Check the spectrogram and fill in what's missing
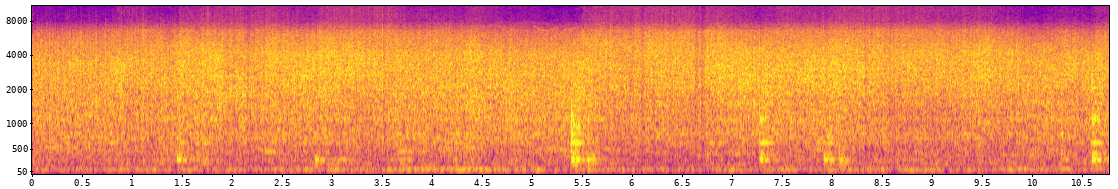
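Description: Bread pieces stir-fried in a hot pan for chilli bread, a steady close sizzle with a few soft scraping stirs of the spatula, no voices.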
